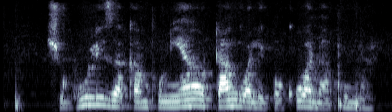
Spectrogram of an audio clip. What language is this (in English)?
Swahili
